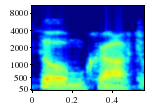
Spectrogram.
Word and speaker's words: Thaumcraft: I like to pronounce it Thaumcraft. My reasoning for this? This little gimmick here, which you get pretty early on, the thermometer. Now that should be a guide because it's definitely an in-joke.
